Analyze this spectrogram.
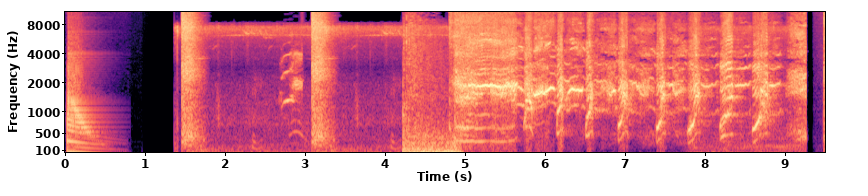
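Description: Prank-video sound effects: a falling cartoon-style glide, then sharp pops like balloons bursting with a high ringing tone held between them, a heavy bang about four seconds in, and a run of repeated pitched cries or laughter.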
